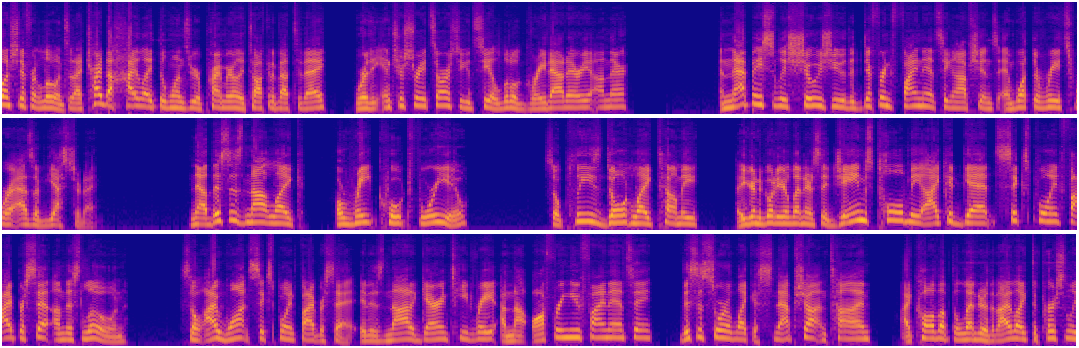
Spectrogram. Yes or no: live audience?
yes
